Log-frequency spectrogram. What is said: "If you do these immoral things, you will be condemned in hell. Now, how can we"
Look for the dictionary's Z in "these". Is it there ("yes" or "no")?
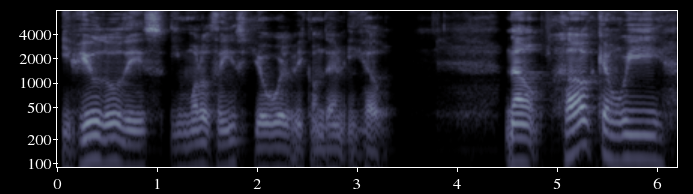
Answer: no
